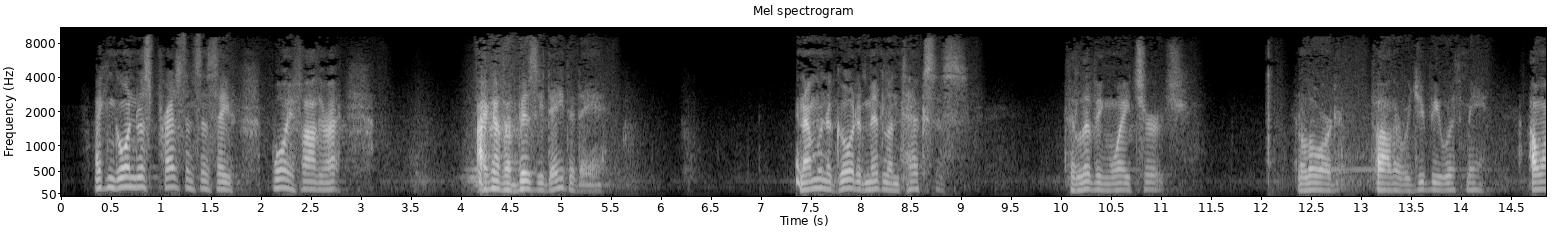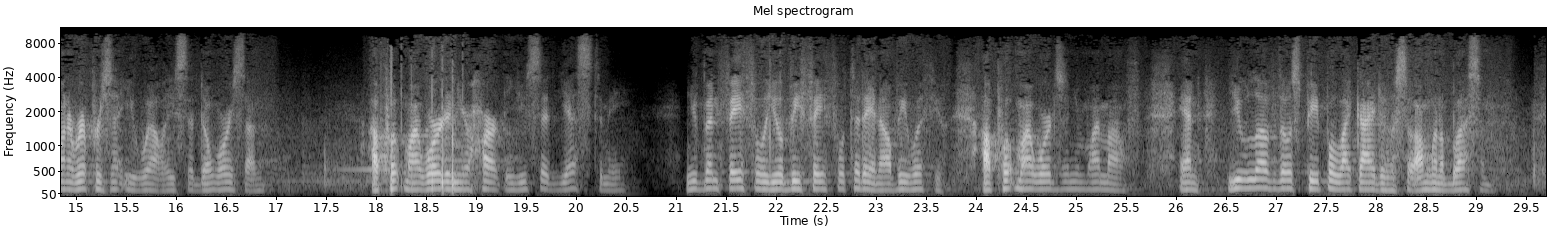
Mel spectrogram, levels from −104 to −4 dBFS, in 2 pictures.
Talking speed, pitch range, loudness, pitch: 190 wpm, 135-155 Hz, -31 LUFS, 145 Hz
